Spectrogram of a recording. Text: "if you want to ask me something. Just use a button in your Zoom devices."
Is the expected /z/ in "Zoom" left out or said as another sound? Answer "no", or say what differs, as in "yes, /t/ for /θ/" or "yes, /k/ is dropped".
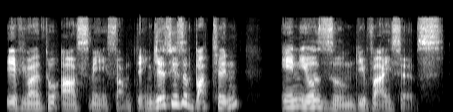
no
